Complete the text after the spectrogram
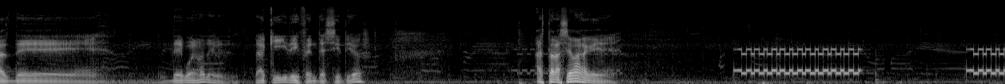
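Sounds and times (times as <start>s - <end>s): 
speech: 0.0s - 4.1s, 5.4s - 6.3s
telephone ringing with a bright electronic warbling trill: 7.3s - 8.8s, 9.7s - 10.0s.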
